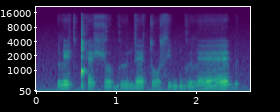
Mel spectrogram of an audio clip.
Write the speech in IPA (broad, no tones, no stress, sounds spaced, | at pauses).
l e t ǃʰ ɛ ʃ ɤ b ɯː n d ɛː t o s i b m b ɯ l ɛː b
